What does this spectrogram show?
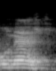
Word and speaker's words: honest: HONEST, इसमें H silent रहेगा। ओनेस्ट।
